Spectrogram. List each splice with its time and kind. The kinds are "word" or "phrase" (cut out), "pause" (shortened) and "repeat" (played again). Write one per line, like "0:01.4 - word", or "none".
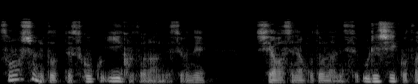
none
